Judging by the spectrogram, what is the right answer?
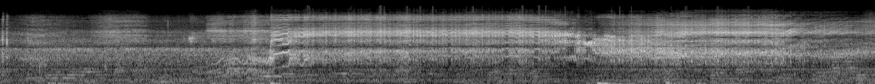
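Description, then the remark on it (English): A frog or toad lets out a loud, shrill, sustained scream that carries on for several seconds with brief breaks, with nothing else alongside it. “It's a screaming frog.”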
